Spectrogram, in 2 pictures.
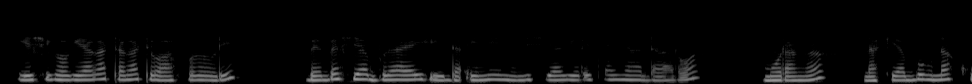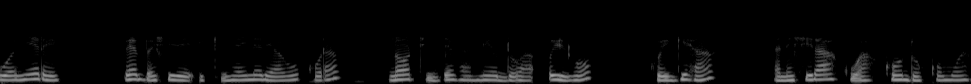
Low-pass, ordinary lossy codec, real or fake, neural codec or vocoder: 3.6 kHz; none; real; none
